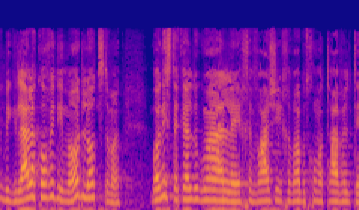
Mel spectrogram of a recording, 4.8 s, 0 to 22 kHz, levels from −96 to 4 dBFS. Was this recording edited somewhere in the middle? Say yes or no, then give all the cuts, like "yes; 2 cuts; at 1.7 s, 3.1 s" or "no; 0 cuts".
yes; 1 cut; at 1.3 s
